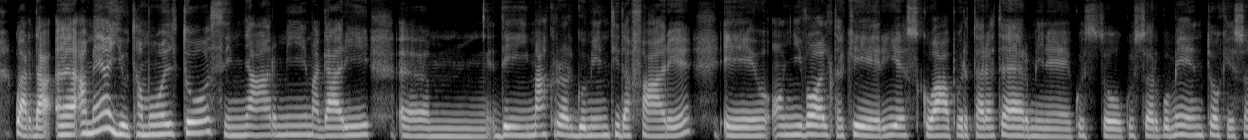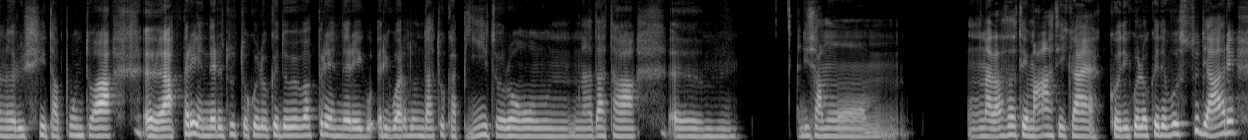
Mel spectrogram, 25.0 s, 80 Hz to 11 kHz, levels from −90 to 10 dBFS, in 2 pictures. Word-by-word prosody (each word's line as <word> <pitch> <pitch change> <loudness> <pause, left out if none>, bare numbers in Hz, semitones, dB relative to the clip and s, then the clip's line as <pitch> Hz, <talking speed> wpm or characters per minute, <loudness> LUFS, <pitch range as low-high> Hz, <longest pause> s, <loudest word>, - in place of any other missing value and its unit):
Guarda, 185 -1 +5
ehm, 215 0 +6
a 245 - +4
me 280 +6 +4
aiuta 225 - +5
molto 230 +5 +4
segnarmi 205 -2 -3
magari, 195 +1 +1 0.3
uhm, 180 -2 -3
dei 195 +1 +2
macro 210 +2 -1
argomenti 195 +1 0
da 200 -2 0
fare 190 +6 -2 0.3
e 190 -1 +1
o 190 0 -2
ogni 210 0 -1
volta 205 -2 +3
che 195 -2 +4
riesco 200 +1 -1
a 195 0 +3
portare 195 0 -2
a 190 - -4
termine 185 -4 0
questo 180 -1 -1
questo 190 +1 -5
argomento, 200 +3 -1
che 190 -2 -6
sono 180 0 -4
riuscita 180 +2 -3
appunto 195 +2 -4
a, 185 0 +6 0.3
uhm, 185 -2 +4
apprendere 190 +1 +3
tutto 205 0 -5
quello 195 -1 +1
che 205 +3 0
dovevo 195 0 +1
apprendere 200 -3 0
ri 180 0 -3 0.2
riguardo 185 +1 0
un 185 - -5
dato 180 +2 -4
capitolo, 190 0 -3
u 180 0 -1 0.4
una 175 0 -6
data, 185 -1 -2 0.4
uhm, 175 -1 -5 0.6
diciamo, 180 - -4
mhmm, 90 +1 -11 0.7
una 180 +1 -4
data 190 +4 0
tematica 190 -1 -1
ecco 175 +2 -4
di 180 +1 +1
quello 195 0 +2
che 215 +3 +2
devo 205 +3 +3
studiare, 235 0 +1
190 Hz, 140 wpm, -22 LUFS, 180-205 Hz, 0.7 s, ehm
